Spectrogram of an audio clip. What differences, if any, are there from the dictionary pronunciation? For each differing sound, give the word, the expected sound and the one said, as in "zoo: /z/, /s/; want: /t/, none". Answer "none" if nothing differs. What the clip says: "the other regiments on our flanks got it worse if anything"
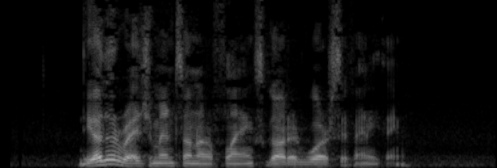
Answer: anything: /θ/, /t/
